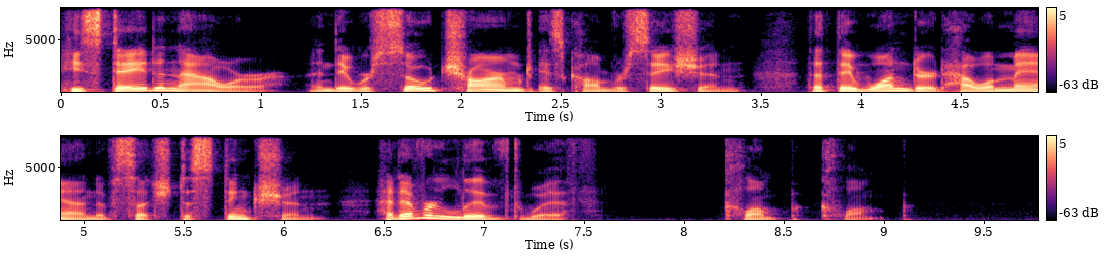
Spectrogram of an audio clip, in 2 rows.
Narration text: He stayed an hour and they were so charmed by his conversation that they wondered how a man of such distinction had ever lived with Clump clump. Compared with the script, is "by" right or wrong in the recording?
wrong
